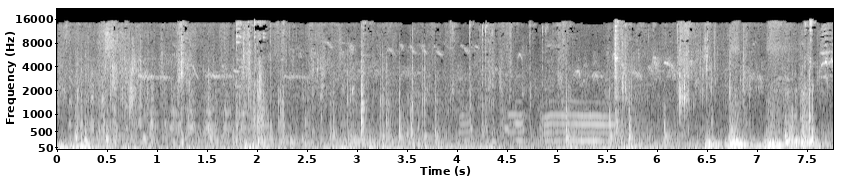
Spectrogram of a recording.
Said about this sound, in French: ces chants d'oiseaux ne s'échappent pas du studio 1 de RFI, mais plutôt du teaser de la chaîne du cinéma du réel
